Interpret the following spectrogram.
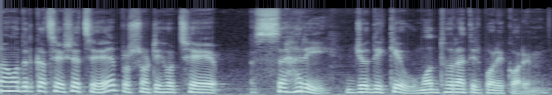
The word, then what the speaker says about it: সাহুর: সাহারি মধ্যরাতের পরে করলে কোন অসুবিধা নেই। তবে সাহারির ক্ষেত্রে যেটাকে আরবিতে সাহুর বলা হয় মূলত সাহার অথবা সাহুর। বাংলায় যদি আমরা সেহরি বলি শব্দটার আরবি উচ্চারণ হচ্ছে সাহুর।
